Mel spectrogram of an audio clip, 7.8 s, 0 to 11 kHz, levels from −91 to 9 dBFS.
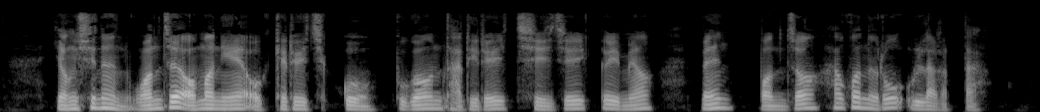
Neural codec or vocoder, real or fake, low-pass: none; real; 7.2 kHz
